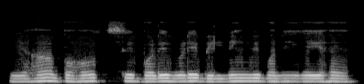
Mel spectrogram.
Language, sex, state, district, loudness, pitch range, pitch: Hindi, male, Bihar, Supaul, -19 LUFS, 140-150 Hz, 140 Hz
